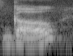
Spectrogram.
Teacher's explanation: mid to high back movement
